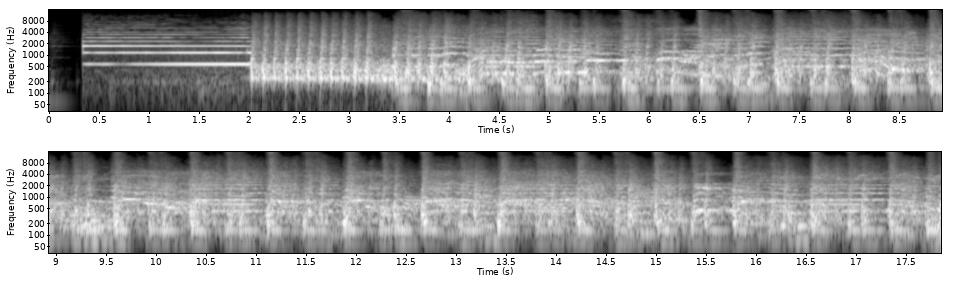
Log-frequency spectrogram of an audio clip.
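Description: Pandilla dance music played by a band with trumpets and drums at a steady beat. It opens with one held high note, and the full band comes in about two seconds in.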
